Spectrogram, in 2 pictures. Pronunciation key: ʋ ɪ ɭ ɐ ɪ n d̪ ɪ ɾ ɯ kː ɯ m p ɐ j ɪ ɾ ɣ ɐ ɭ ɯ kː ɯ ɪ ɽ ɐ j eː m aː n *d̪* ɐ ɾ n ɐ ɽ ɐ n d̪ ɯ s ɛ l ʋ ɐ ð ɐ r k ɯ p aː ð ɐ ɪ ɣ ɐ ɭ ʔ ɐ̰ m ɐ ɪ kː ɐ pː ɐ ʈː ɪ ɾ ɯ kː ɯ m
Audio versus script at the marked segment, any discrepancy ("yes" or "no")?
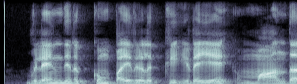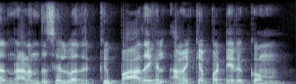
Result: no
